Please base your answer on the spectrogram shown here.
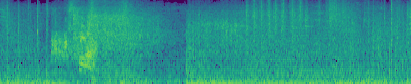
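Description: Explosions and heavy fire pound an Abrams tank in the war game WARNO, a steady roar of rumbling blasts and booms, with a sharp burst and a sudden louder impact partway through.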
